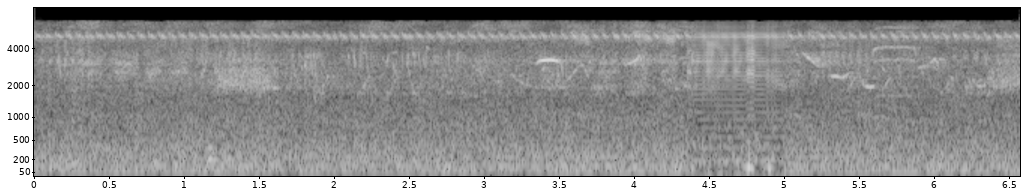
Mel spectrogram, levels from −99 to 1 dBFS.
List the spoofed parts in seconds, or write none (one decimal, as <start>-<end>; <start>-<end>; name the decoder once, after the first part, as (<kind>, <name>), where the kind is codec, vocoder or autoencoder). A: 4.4-5.0 (vocoder, Vocos)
